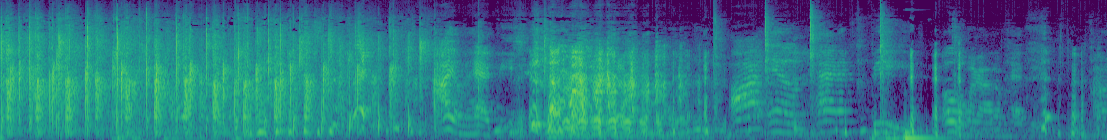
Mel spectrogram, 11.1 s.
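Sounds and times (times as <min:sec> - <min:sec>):
round of applause: 0:00.0 - 0:04.5
laughter: 0:01.6 - 0:04.2, 0:05.2 - 0:07.4, 0:08.0 - 0:11.0.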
